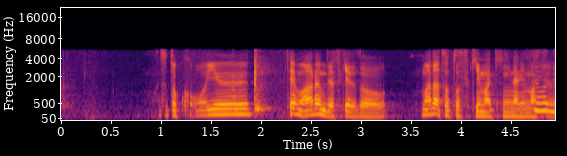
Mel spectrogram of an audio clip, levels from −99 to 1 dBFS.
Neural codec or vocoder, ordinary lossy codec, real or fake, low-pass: none; none; real; 5.4 kHz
